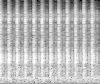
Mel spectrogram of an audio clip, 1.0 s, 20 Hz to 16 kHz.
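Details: Intelect RPW 2 radial shockwave device pulsing over a tight tendon at a tender spot, gel applied, intensity around level six, uncomfortable but bearable: steady rattling clicks about twelve per second from an internal magnet striking metal.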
